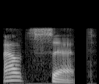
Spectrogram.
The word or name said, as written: outset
